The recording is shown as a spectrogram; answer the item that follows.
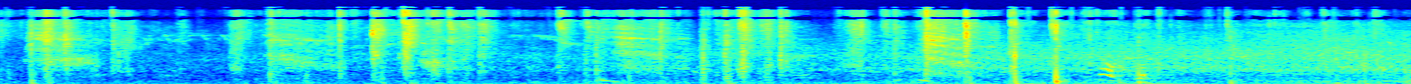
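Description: Athletic shoes striking and scuffing on a paved driveway during sprint starts and sharp cuts: irregular quick footfalls, with one sharp strike a little before eight seconds.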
